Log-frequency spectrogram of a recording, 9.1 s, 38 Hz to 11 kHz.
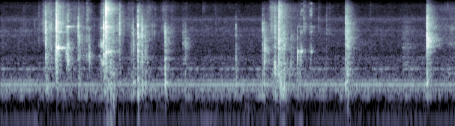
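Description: Metal parts of a Peugeot/Citroën HDI 136 starter motor clicking and clinking as it is taken apart by hand, the armature being drawn out of its housing. The clicks come in quick clusters, about a second in, two to three seconds in and five to six seconds in, with one sharp click near the end.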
